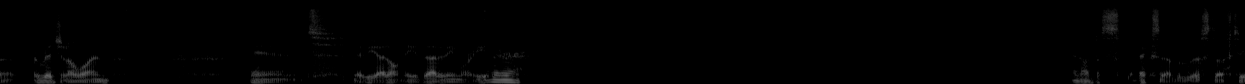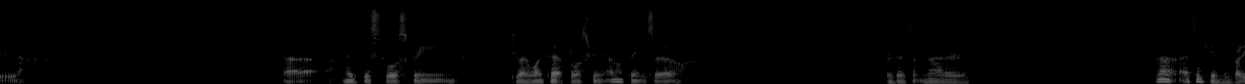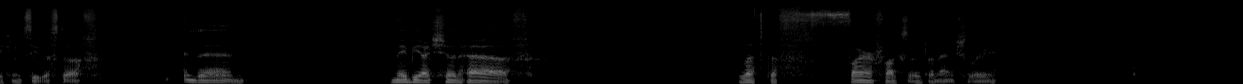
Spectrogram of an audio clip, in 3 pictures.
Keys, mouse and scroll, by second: 1.1 Return, 13.5 Return.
